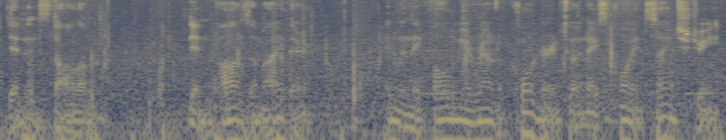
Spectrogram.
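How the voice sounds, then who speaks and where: In a noir audio drama, a man voices a weary, wry, hard-boiled cyberpunk hired gun who narrates his own story in first person and speaks dialogue. His extremely low voice is heavy with vocal fry, dry and deadpan, backed by plucked guitar.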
